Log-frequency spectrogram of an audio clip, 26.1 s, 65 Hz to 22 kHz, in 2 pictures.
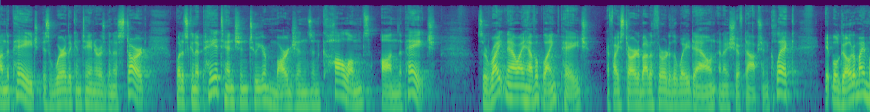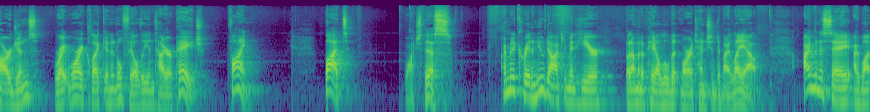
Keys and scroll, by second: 20.1 BackSpace, 21.1 super+n.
